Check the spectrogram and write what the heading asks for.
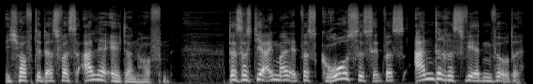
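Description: A man's voice: high-pitched, lively intonation, normal speed, no room sound, clean studio sound, voice pushed up. A man voicing a worried mother, anxious and pleading as she tries to soothe her son.

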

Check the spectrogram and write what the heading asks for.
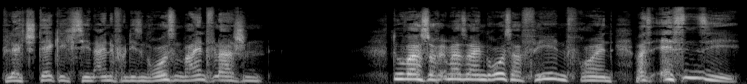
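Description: A man's voice: high voice, moderate pace, fairly bright tone, breathy edge, no room sound, clean studio sound, pitched above the performer's own voice, heavily acted. A man reading an audiobook, voicing a brutish henchman who mocks and sneers. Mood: sneering. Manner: sneering, mocking.

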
